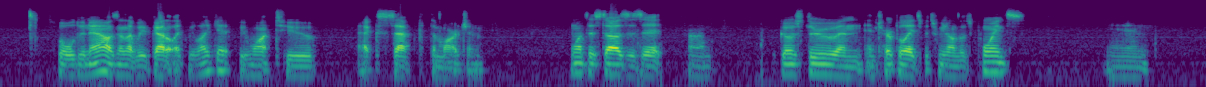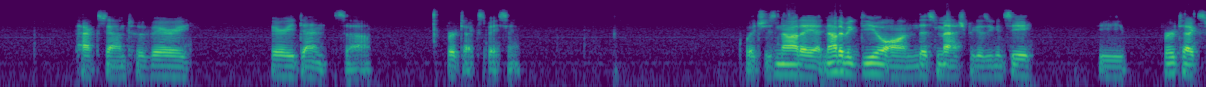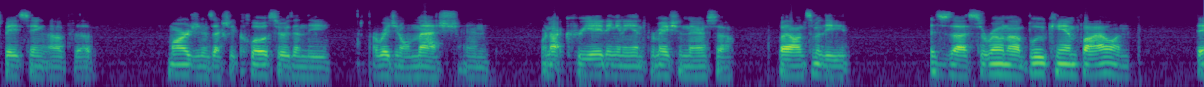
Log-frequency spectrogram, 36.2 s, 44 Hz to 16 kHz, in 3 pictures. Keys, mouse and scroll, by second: 1.4 scroll down 4, 3.9 click, 6.0 middle click, 6.7-7.6 scroll up 2, 10.5 Tab, 11.1-11.5 scroll up 4, 11.5 middle click, 13.0-13.5 scroll up 2, 13.5 middle click, 15.8-16.5 scroll down 4, 16.5 middle click, 16.9-17.6 scroll down 1, 17.6 middle click, 17.6-18.1 scroll down 1, 18.2 Tab, 19.9 right click, 21.0 Tab, 22.9 Tab, 23.9 right click, 24.4 Tab, 26.7 Tab, 27.7 right click, 28.3 Tab, 29.0 Tab, 31.2 middle click.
